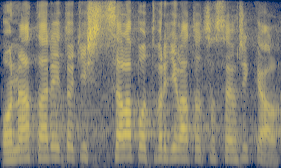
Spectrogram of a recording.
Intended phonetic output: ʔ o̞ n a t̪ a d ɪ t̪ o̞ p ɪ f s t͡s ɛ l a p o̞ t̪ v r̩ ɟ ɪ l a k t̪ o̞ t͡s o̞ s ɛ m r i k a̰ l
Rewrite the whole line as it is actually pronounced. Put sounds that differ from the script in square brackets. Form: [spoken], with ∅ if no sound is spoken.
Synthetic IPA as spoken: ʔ o̞ n a t̪ a d ɪ t̪ o̞ [c] ɪ [ʃ] s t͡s ɛ l a p o̞ t̪ v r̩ ɟ ɪ l a [∅] t̪ o̞ t͡s o̞ s ɛ m r i k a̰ l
